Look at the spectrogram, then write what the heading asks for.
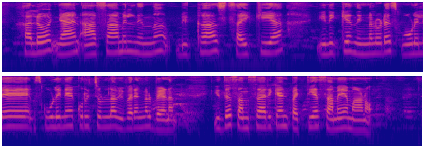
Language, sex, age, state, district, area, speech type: Malayalam, female, 45-60, Kerala, Kottayam, rural, read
